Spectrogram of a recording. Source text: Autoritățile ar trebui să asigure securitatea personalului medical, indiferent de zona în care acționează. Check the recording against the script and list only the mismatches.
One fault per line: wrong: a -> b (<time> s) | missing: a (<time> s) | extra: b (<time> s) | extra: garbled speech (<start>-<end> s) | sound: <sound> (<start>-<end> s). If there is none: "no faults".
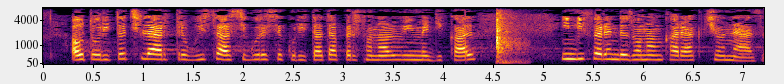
sound: thud (4.5-4.9 s)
